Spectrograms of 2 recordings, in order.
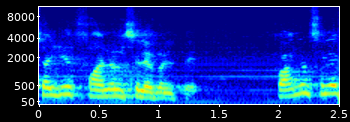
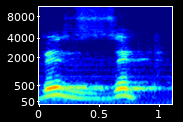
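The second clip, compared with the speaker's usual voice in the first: Visit said slowly, vi-zit; visit broken slowly into two beats; split into syllables; 3 semitones lower, 4 dB louder, much slower than usual. Shown as a demonstration. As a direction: draw out both syllables of visit. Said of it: "दो syllables use किए".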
